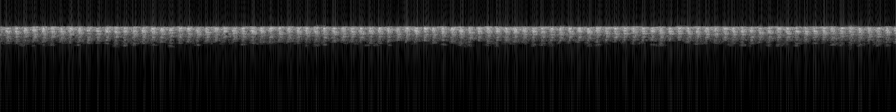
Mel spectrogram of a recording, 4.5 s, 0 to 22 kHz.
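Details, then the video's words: Korean bush cricket singing, from a 2020 National Institute of Biological Resources recording: an unbroken rapid-pulsed high-pitched buzz holding level from start to end, nothing else audible. "중베짱이, 여러번 듣기, 곤충소리"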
